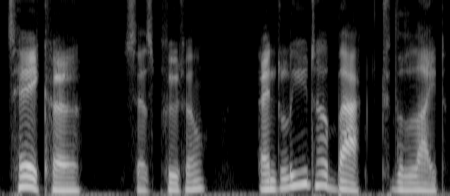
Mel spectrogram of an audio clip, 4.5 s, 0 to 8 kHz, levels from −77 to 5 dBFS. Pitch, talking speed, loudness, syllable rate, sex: 120 Hz, 145 wpm, -21 LUFS, 3.7 syllables/s, male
